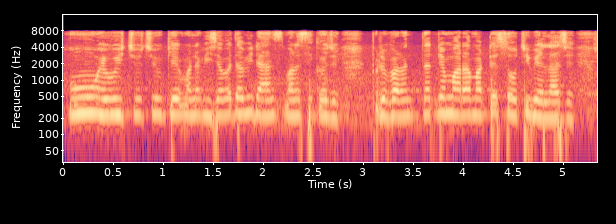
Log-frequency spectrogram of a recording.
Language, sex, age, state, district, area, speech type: Gujarati, female, 18-30, Gujarat, Surat, rural, spontaneous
